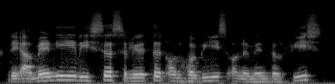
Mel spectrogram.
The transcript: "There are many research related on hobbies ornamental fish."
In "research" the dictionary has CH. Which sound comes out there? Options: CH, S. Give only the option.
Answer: S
